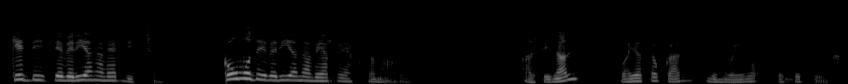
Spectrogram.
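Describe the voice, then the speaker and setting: Slow, animated male pastor preaching. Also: on the high side, dry recording. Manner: speaks in short, measured phrases with frequent pauses; retells the story vividly, asking rhetorical questions. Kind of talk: sermon.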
